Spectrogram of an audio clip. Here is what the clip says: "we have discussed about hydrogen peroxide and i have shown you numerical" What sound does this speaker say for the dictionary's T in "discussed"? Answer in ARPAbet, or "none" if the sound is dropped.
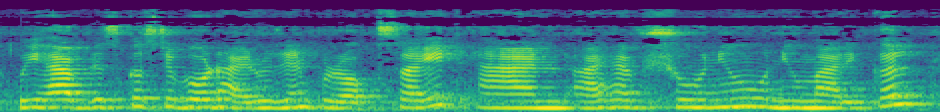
T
